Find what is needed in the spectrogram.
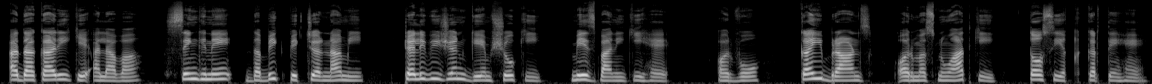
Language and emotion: Urdu, neutral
